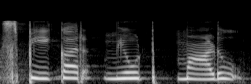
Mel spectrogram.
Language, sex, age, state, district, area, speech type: Kannada, female, 18-30, Karnataka, Davanagere, rural, read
